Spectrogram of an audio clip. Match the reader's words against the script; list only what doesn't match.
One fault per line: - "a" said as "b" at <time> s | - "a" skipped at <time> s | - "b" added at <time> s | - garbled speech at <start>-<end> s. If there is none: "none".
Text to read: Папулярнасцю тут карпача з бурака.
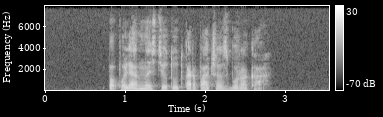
none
